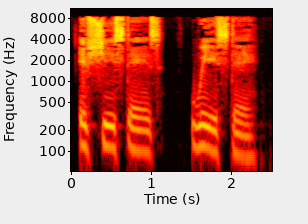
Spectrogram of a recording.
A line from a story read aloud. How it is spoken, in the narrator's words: Dagus said flatly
